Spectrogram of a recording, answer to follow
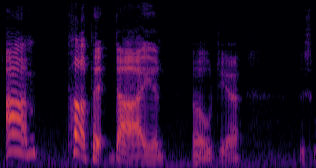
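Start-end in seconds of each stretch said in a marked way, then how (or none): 0.1-2.5 slow, stretched mock death wail; high, melodramatic Southern dying voice; dying Smaug. Puppet dragon answering a sceptic, hammed-up dying wail. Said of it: "and the poor dragon is".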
